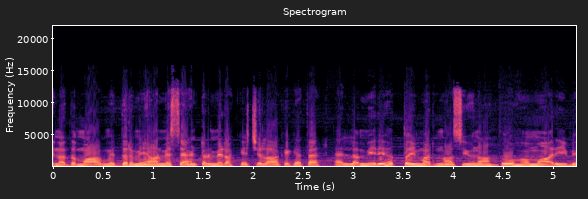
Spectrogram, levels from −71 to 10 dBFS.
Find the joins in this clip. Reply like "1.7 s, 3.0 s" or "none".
2.8 s, 4.4 s

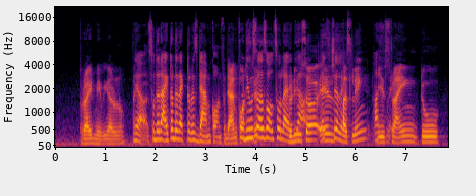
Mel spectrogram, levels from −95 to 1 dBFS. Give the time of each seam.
none

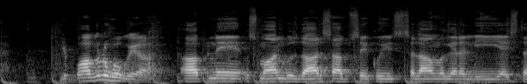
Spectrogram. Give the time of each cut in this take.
1.7 s

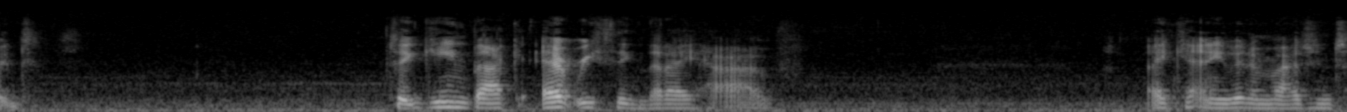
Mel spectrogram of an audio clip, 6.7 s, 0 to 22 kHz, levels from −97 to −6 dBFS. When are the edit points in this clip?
none

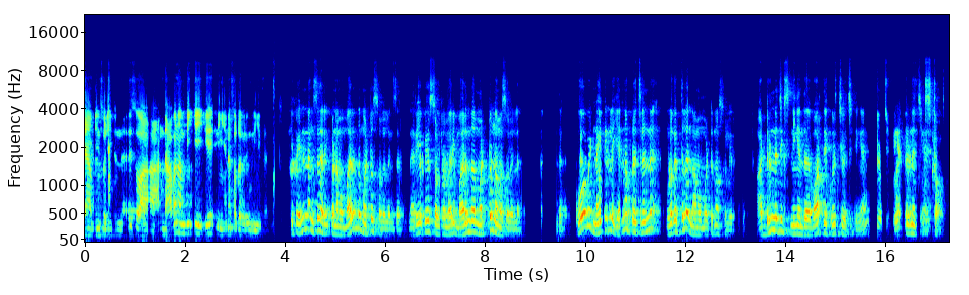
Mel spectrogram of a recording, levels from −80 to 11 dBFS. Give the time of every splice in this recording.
3.7 s, 13.2 s

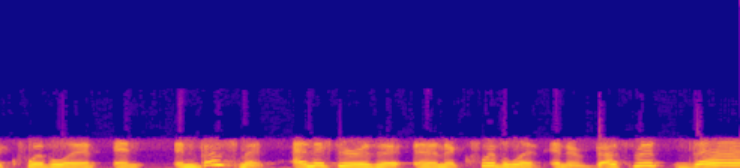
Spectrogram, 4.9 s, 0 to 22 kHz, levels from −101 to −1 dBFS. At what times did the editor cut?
1.1 s, 1.8 s

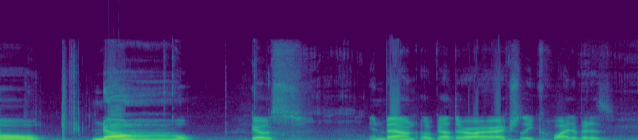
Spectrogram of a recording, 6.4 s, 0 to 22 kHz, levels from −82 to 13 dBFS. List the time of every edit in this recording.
2.5 s

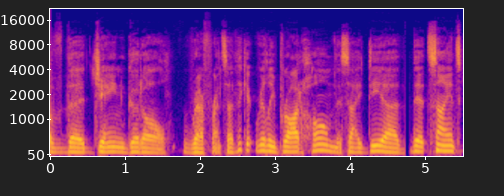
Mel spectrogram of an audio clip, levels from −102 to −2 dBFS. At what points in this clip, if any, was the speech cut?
none

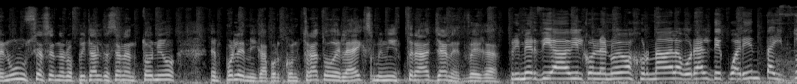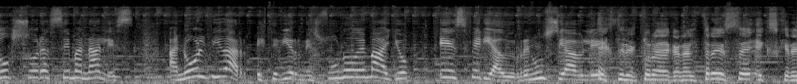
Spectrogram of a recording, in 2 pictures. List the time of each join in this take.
none

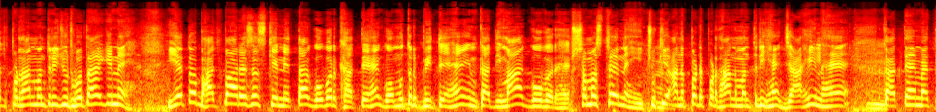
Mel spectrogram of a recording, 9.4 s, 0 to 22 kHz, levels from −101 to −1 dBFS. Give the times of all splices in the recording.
1.4 s, 5.7 s

